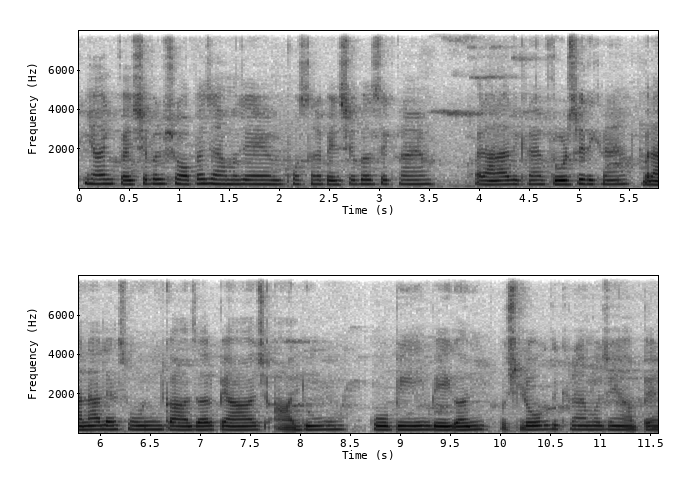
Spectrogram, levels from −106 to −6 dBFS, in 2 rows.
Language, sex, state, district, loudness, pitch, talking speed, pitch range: Hindi, female, Bihar, Sitamarhi, -16 LUFS, 200 Hz, 190 wpm, 185-210 Hz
